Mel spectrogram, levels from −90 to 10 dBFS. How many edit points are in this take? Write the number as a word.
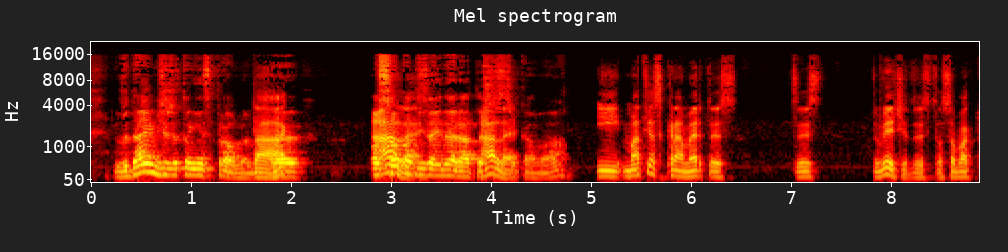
one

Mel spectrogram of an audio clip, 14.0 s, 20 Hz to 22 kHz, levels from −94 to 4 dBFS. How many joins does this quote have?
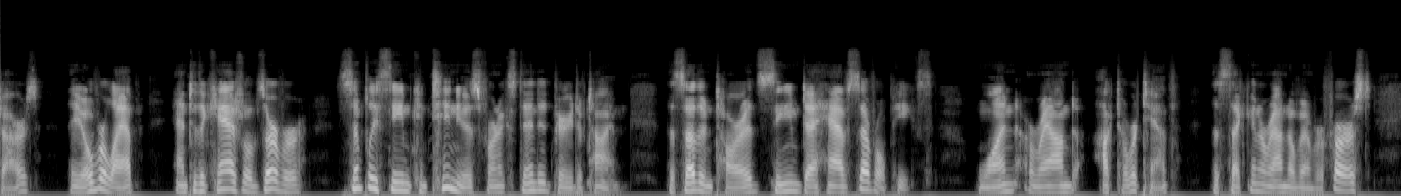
zero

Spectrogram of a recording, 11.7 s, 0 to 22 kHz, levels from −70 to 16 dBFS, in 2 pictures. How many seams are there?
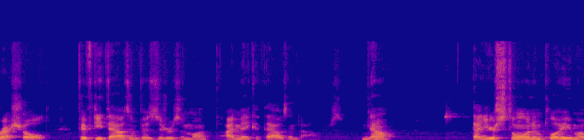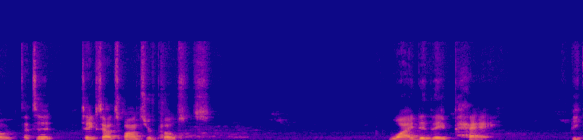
two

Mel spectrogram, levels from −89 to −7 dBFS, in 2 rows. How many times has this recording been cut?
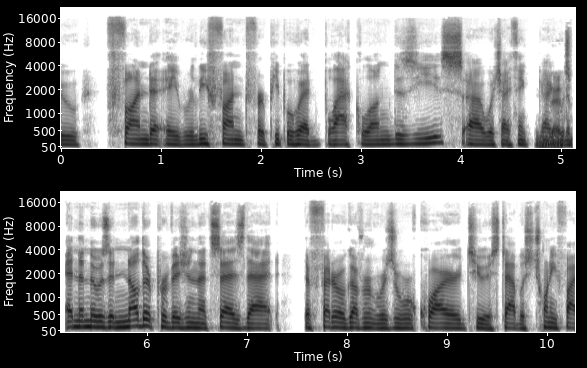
one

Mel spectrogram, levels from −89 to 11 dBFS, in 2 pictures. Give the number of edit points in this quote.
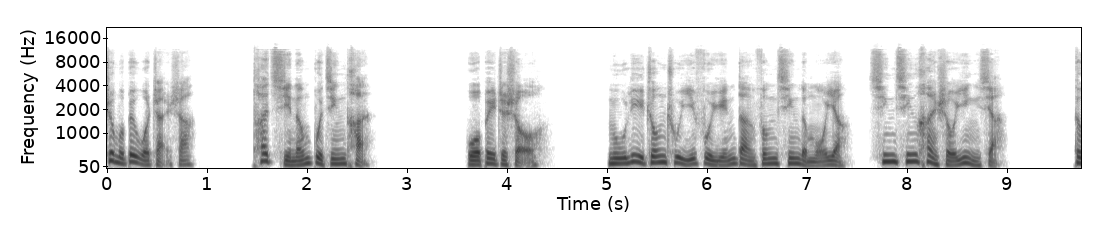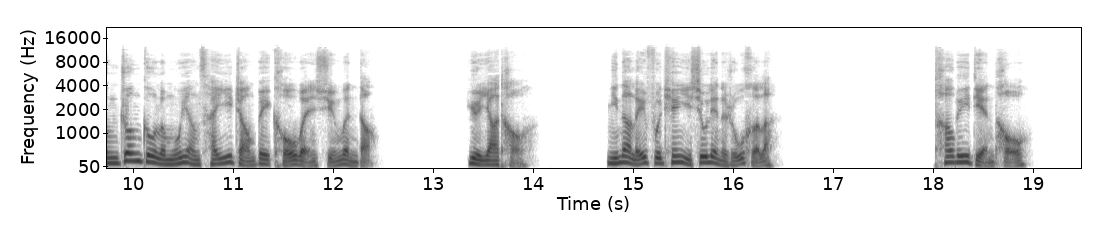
three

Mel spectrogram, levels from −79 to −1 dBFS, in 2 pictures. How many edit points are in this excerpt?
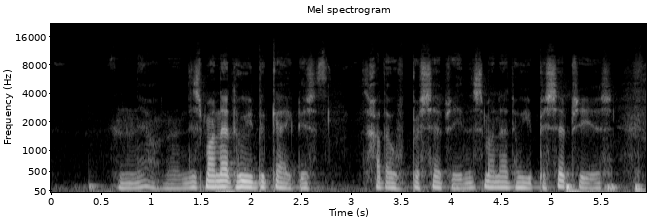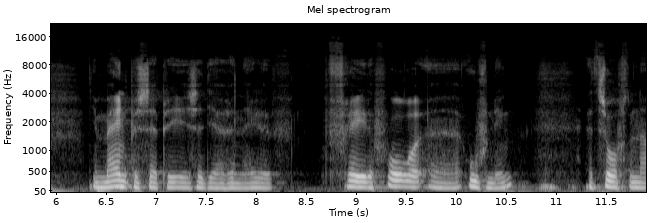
zero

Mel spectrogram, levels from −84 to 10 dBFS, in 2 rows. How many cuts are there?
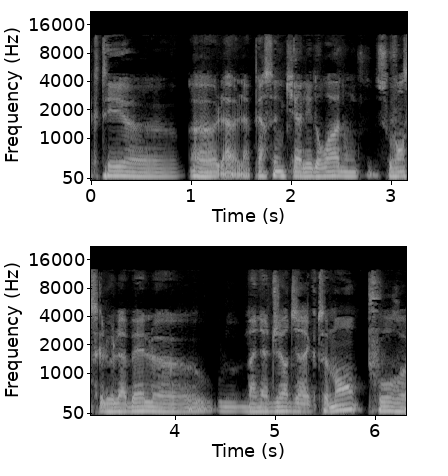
one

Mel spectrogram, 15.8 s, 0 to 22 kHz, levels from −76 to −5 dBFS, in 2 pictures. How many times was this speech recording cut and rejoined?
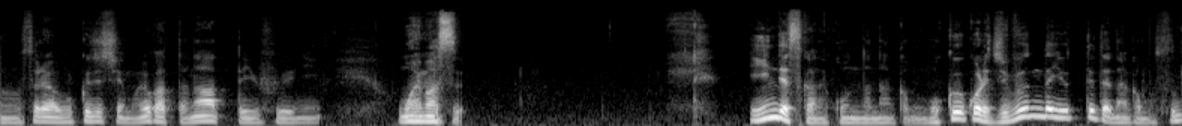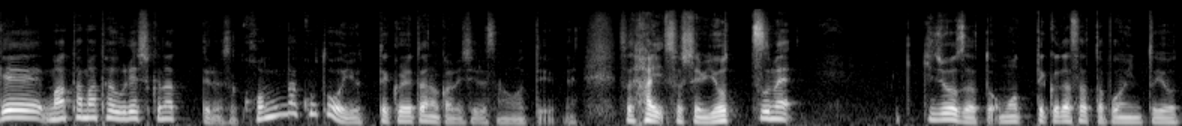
zero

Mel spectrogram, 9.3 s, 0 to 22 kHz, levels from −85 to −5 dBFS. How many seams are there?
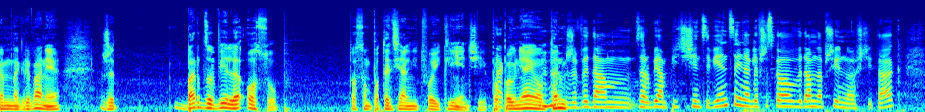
one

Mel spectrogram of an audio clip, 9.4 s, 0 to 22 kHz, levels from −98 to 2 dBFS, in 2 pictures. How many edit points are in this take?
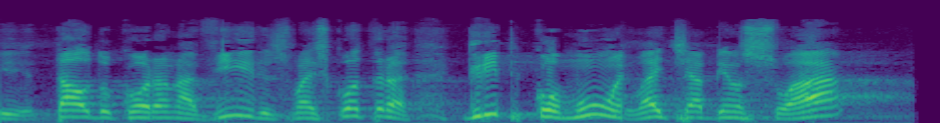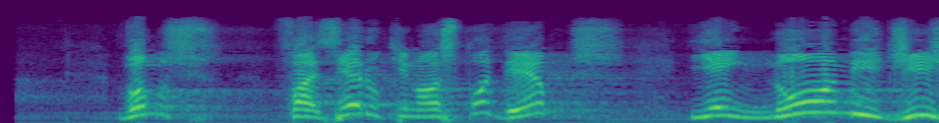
one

